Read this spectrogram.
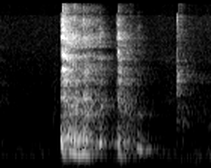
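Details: A person coughs repeatedly while teaching the moonwalk; cough.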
